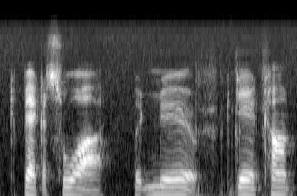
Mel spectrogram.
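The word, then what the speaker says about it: Québécois: Sorry, but it's supposed to be pronounced Quebecois, but no, the damn common quarters.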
